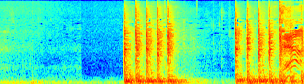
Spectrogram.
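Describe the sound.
Knocking on a door late at night comes in two bursts of several loud, rapid raps separated by a short pause, and a voice is briefly heard at the very end.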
